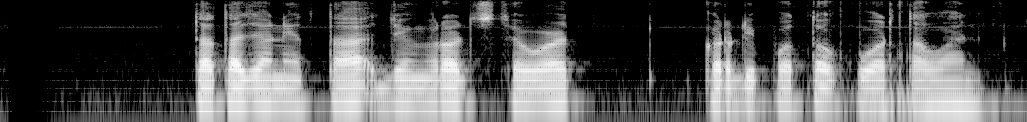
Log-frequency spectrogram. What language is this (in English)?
Sundanese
